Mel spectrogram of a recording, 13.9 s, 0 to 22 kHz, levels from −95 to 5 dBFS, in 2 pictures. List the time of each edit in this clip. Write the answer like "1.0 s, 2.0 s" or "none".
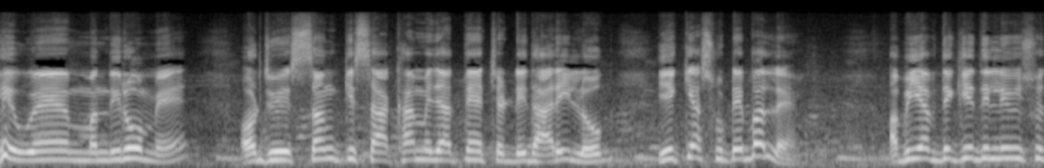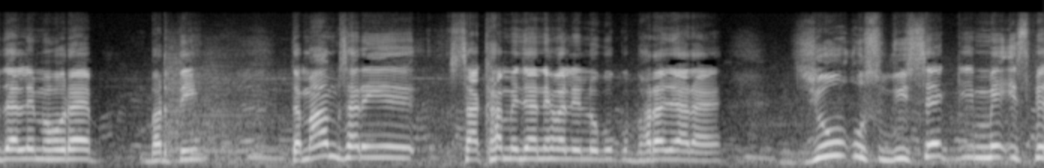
none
